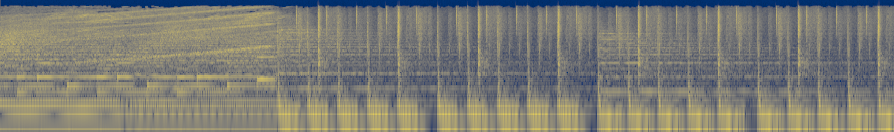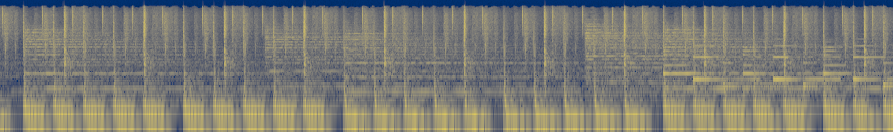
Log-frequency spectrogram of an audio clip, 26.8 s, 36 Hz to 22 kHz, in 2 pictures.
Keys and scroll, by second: 2.9 ctrl+v, 3.0 ctrl+alt+space, 3.7 ctrl+alt+space, 5.7 ctrl+space, 6.4 ctrl+alt+space, 9.0 ctrl+alt+space, 10.1 ctrl+alt+space, 11.8 ctrl+space, 13.8 ctrl+alt+space, 15.1 ctrl+space, 18.5 ctrl+alt+space, 20.0 ctrl+alt+space, 21.0 ctrl+alt+space, 22.3 ctrl+alt+space, 22.7 ctrl+alt+space, 24.1 ctrl+alt+space, 25.2 ctrl+alt+space.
